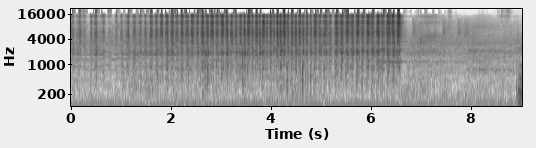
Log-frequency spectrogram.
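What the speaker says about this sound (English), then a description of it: "file out the nut slots" A small file rasps against a guitar nut in steady, rapid back-and-forth strokes, close and fairly loud, on a JS22-7 electric guitar, then stops abruptly near the end with a quiet pause.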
